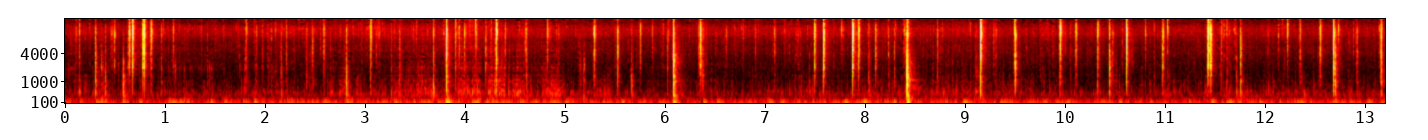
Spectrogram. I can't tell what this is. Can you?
The fire is burning brightly... the wood is popping, the sparks a-twinkling, and thankfully my field-recorder isn't melting... yet. :D This recording is of a fire in a woodstove uh... yeah... not much else to say about fire - it's hot stuff!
